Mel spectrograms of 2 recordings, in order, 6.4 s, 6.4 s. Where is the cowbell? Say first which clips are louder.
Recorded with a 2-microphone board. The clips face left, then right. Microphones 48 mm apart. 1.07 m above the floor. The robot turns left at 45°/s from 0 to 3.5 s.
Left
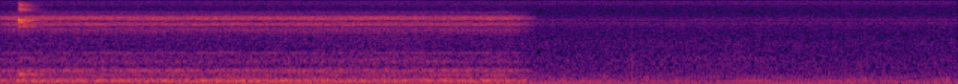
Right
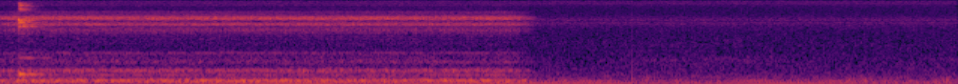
Right 1 dB; 35° right (ahead or behind); by 0.4 s 25° right (ahead or behind).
